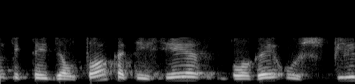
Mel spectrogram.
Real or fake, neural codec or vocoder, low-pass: real; none; 3.6 kHz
